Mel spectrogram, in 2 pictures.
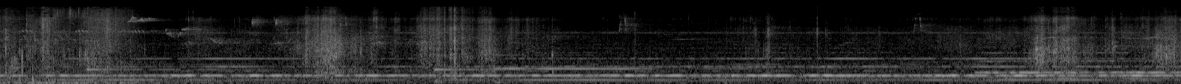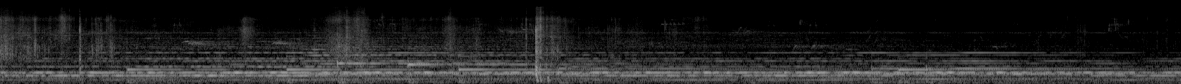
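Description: Soft, intermittent scraping and scuffing of soil as a turtle begins digging a nest to lay its eggs, coming in short bursts, over a steady outdoor backdrop of faint humming insect tones.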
